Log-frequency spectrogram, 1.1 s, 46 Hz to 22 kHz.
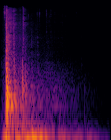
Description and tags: snd ImpactSmallWall02
metal impact of a wheelchair with wall, recorded with a TASCAM DR100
